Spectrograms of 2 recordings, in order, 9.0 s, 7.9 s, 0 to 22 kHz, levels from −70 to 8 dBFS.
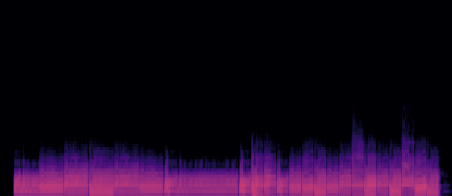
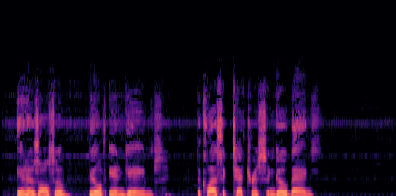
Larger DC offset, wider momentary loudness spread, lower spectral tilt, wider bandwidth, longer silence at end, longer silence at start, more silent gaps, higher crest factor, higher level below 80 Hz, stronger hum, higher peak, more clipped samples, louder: neither; second, 5 LU vs 14 LU; second, -2 dB/octave vs -4.5 dB/octave; about the same, 14.5 kHz vs 14 kHz; second, 0.2 s vs 1.6 s; about the same, 0.25 s vs 0.35 s; neither; about the same, 18 dB vs 16 dB; second, -84 dBFS vs -48 dBFS; neither; second, -12 dBFS vs -2 dBFS; neither; second, -28 LUFS vs -16 LUFS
